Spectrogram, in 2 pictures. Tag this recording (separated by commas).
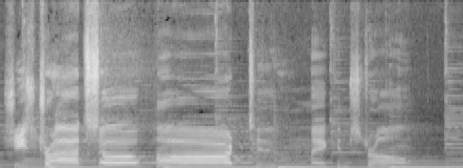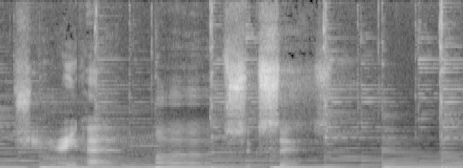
Music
